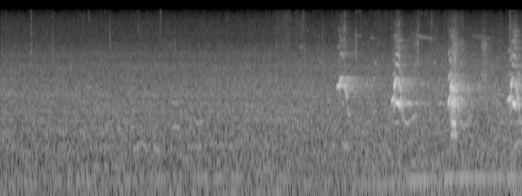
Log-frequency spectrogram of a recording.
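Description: A dog barking four times in quick succession, starting about four seconds in, with roughly two-thirds of a second between barks, over a steady background hiss.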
